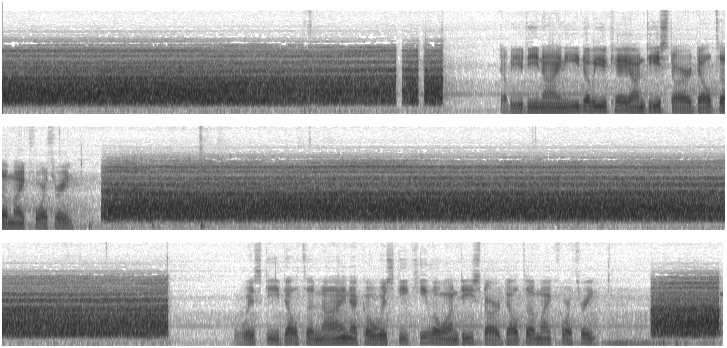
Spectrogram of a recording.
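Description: A radio receiver hisses loudly with steady static.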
